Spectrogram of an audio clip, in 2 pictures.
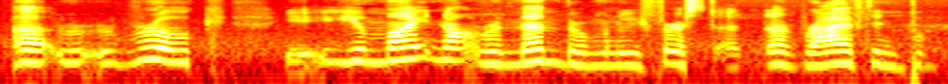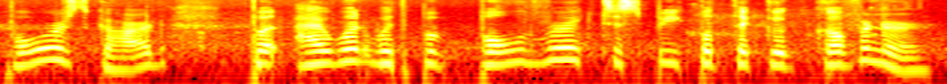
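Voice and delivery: high, stammering nervous voice; nervous stutterer. Acted. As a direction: stumble over every name, high.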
